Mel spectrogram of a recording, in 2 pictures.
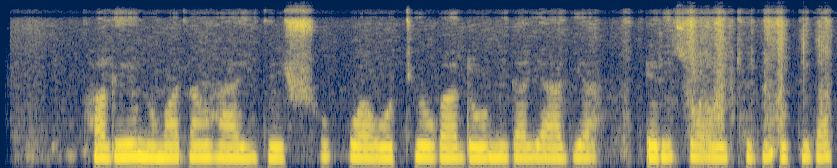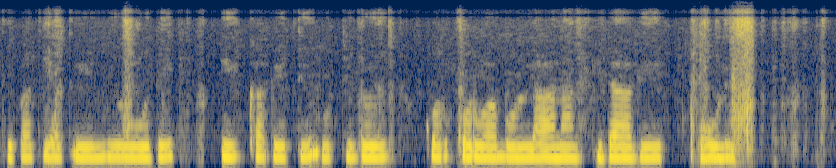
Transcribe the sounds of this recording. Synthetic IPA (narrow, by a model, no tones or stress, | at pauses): hɐɡeːnʊmɐt̪ɐnɦɐjd̪ɛʃʊpːʊwawɔt̪ːɪjoːɡaːd̪oːmːɪd̪ɐjaːɡɪjɐ | ɛɾɪsʊwaɔjkʼːɪd̪ɪʔʊt̪ːɪd̪ɐt̪ʼɪfɐt̪ɪjɐt̪ʼeːlːɪjoːwɔd̪ɛ | iːkːɐkʼɛt̪ːɪʊt̪ːɪd̪ɔj | kʼɔɾkʼːɔɾʊwɐbɔlːaːnɐɡ̥ɪd̪aːɡeː | pʼoːlɛs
